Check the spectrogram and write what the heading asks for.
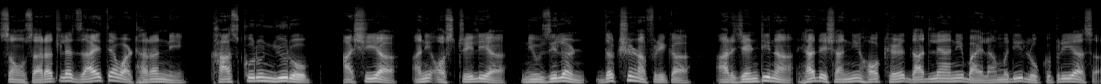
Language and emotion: Goan Konkani, neutral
